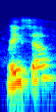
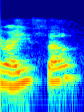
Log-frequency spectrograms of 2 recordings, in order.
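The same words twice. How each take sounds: First: Rysel as RAY-sel, questioning; checking another pronunciation. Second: Rysel as RYE-sel, questioning; checking a pronunciation. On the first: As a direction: try Rysel with a "ray" start, higher. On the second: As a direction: try Rysel softly with a "rye" start. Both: Shown as a demonstration. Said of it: "Am I saying it right?".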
